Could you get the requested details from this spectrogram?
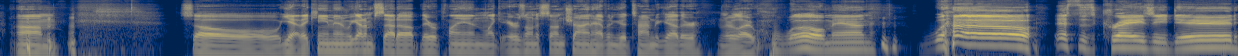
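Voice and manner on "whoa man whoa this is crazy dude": very slow, loud stoner drawl with stretched whoa. Describing two guests playing Arizona Sunshine, the speaker quotes them: stoner voice. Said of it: "the most your stoner voice that you do".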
